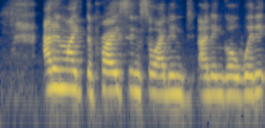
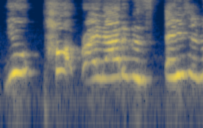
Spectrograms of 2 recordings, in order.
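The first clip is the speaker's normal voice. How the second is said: a caller tearfully thanking the radio host; acting out crying caller; 8 semitones higher than usual. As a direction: sob the story out like the caller did. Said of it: "so I'm gonna act her out".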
